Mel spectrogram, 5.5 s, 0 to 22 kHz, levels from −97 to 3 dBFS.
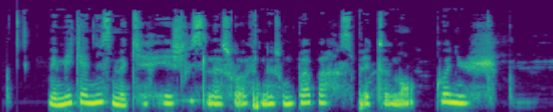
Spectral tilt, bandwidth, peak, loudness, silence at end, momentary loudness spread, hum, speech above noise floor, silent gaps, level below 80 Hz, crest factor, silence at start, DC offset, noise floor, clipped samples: -5.5 dB/octave; 15.5 kHz; 0 dBFS; -14 LUFS; 0.6 s; 10 LU; none; 30 dB; none; -56 dBFS; 14 dB; 0.05 s; under 0.1%; -43 dBFS; under 0.1%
